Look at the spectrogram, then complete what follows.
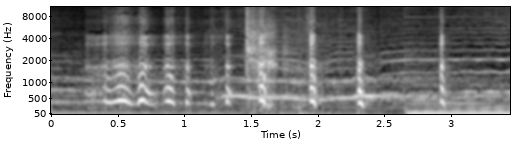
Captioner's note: crying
